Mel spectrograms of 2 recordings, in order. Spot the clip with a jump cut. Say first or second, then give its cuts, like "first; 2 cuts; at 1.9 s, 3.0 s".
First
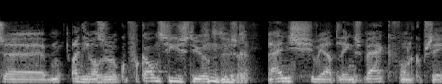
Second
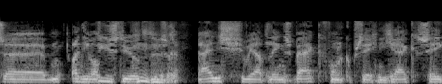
second; 1 cut; at 1.0 s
